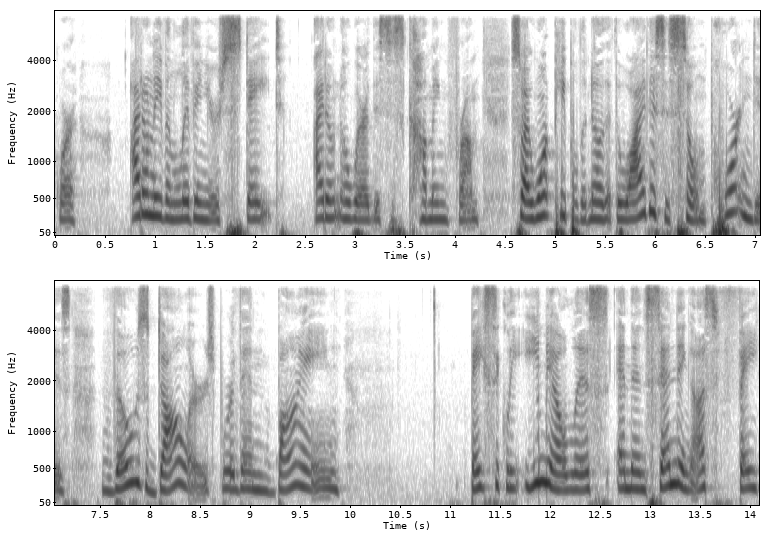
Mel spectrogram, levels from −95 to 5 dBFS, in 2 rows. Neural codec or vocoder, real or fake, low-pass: none; real; 7.2 kHz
